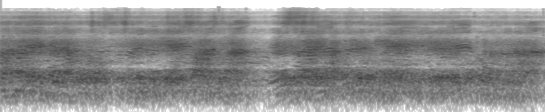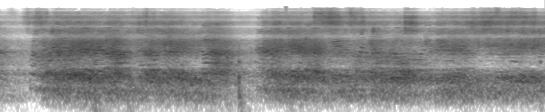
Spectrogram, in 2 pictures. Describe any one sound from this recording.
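A large choir of men and women sings together in a big echoing hall.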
